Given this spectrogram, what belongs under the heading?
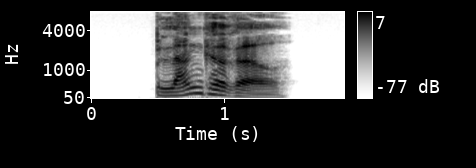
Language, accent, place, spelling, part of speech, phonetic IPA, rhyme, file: German, Germany, Berlin, blankerer, adjective, [ˈblaŋkəʁɐ], -aŋkəʁɐ, De-blankerer.ogg
- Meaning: inflection of blank: 1. strong/mixed nominative masculine singular comparative degree 2. strong genitive/dative feminine singular comparative degree 3. strong genitive plural comparative degree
